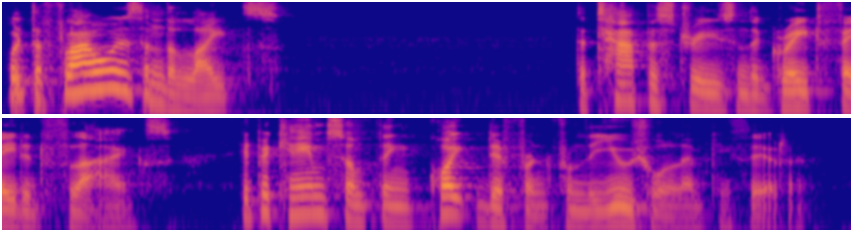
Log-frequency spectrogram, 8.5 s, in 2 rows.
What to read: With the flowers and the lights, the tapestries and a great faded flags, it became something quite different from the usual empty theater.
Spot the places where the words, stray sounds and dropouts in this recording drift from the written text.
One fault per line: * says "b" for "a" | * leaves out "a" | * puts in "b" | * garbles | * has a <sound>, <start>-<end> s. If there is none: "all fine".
* says "the" for "a"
